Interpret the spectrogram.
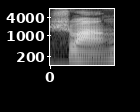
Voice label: "shuang3", Mandarin

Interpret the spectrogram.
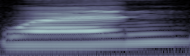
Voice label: "wen2", Mandarin

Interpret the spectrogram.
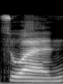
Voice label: "zun3", mandarin

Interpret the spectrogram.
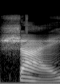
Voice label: "shai3", mandarin

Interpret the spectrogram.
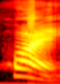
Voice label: "huai4", Mandarin

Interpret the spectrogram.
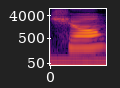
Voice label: "qiong2", mandarin

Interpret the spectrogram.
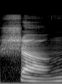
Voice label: "sheng3", Mandarin

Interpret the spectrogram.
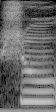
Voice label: "shu1", Mandarin

